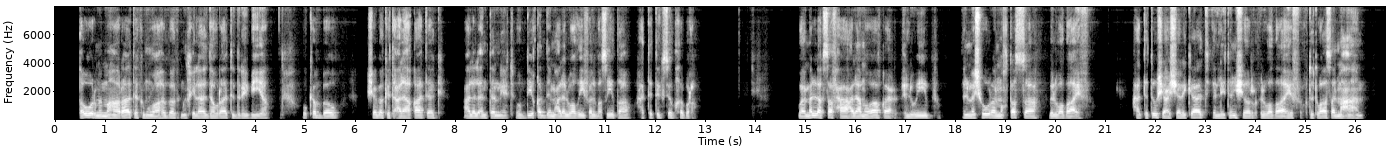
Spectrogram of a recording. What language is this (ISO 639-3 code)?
ayp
